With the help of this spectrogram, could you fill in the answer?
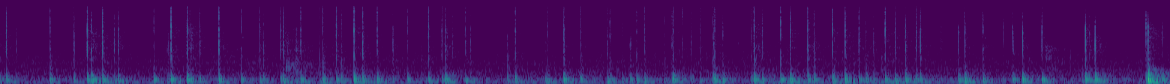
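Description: Long white nails tap rapidly on the glass screen of a small, flat smartphone lying face up on a table. The result is a quick, uneven patter of short, dry clicks with a soft low thump under each tap and a brighter tick on top. One louder tap lands near the end.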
